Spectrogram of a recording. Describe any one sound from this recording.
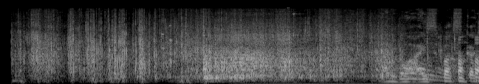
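Ice cubes rattle and clatter as they pour into a cooler.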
